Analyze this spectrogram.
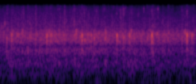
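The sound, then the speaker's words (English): Audience applause at a religious talk about spreading the gospel: dense, steady clapping from many hands that holds at an even, moderate level for the whole two seconds, with no voices standing out. “That, you can clap if you want to on that.”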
